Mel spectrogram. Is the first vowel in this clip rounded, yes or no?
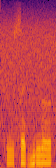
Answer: yes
